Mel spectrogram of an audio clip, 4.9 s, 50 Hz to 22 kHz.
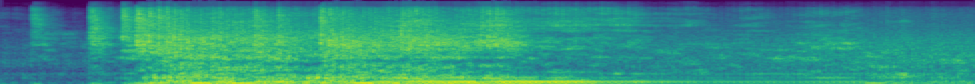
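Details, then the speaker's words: Baja (initially thought Coleman 200) small single-cylinder minibike engine, started with choke on: revs up crisply then settles to steady, slightly low idle without misses; normal running. "And she sounds pretty good. She's idling a little bit low, but I think for this style, I want to get it to idle as low as I can, so I'm going to leave that alone."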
